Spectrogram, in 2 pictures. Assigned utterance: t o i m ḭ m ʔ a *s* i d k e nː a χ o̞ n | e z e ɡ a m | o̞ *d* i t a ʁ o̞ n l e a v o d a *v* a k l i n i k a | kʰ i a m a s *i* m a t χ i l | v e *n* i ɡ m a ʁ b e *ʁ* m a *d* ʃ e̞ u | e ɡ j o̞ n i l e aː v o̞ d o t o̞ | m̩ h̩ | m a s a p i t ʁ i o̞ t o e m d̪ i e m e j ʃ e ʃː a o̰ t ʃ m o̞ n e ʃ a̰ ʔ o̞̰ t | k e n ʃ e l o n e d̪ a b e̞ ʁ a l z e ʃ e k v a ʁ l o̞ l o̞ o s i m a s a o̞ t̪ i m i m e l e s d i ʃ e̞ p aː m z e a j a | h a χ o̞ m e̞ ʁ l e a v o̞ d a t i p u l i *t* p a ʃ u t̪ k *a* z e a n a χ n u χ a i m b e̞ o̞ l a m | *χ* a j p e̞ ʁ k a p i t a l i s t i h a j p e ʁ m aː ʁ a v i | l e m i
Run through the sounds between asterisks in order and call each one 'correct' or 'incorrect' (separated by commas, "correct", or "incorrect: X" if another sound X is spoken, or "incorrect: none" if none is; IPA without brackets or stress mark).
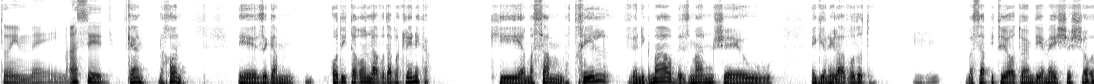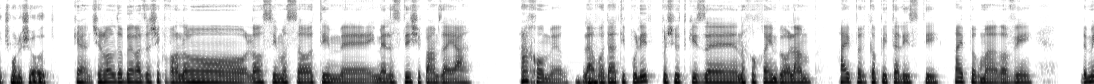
correct, correct, incorrect: b, incorrect: a, correct, incorrect: z, incorrect: n, correct, incorrect: i, incorrect: h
